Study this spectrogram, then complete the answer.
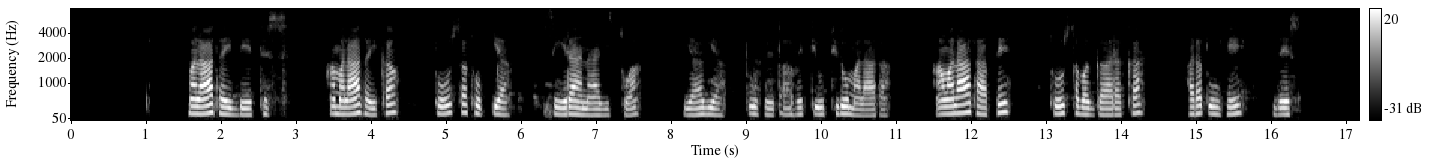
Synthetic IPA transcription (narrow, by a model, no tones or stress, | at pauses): mɐlaːt̪ɐjbe̞ːt̪ʰːes | hɐmɐlaːt̪ɐjkːɐ | t̪o̞ːsːɐt̪ɔpʼːɪjaː | seːɾaːnaːɡɪsːʊwaː | jaːɡɪja | t̪ʼuːfeːt̪ʼaːfɛt̪ːɪʊt̪ʰːɪd̪ɔmɐlaːt̪a | hɐmɐlaːt̪aːpːɛ | t̪ʰo̞ːsːɐbɐɡːaːɾɐkːɐ | hɐɾɐt̪ʼuːfeː | d̪ɛʔes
